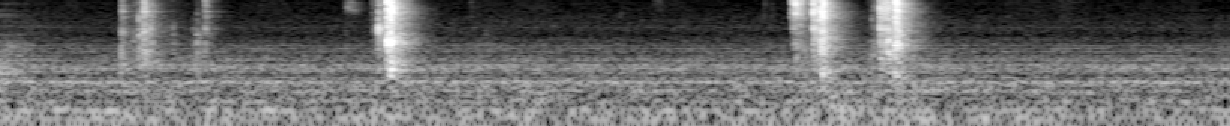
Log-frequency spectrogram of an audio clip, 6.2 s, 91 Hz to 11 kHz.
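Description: Mechanical clicks of an M1911-style pistol being loaded and worked: a couple of light clicks, a sharp click about two seconds in as the magazine goes home, then a quick run of clicks around four and a half seconds as the slide is racked.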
